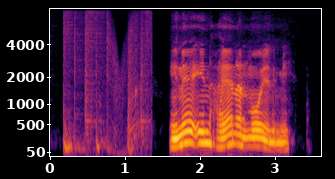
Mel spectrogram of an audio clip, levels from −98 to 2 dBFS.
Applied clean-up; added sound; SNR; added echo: neural separator model SepFormer DNS4.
